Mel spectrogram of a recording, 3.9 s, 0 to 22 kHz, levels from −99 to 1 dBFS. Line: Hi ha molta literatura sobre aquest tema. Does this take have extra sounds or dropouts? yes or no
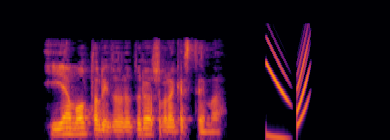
yes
